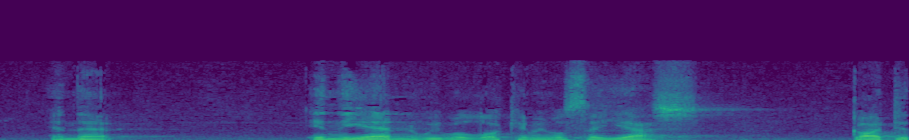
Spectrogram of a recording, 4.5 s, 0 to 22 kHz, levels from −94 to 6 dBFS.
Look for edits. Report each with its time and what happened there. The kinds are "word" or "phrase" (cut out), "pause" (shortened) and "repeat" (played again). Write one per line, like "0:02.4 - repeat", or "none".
none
